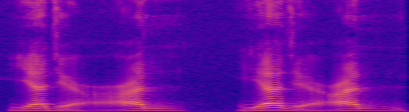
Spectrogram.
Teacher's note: دیکھو لام ساکن پر قلقلہ نہیں ہوگا، جیم ساکن پر قلقلہ ہوگا۔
